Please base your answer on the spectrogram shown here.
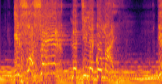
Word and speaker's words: dilegomai: Il faut faire le dilegomai. Dis à ton voisin dilegomai. Dilegomai, c'est un mot grec qui veut seulement dire créer un dialogue. Dilegomai. Dilegomai qui s'écrit comme je le dis, hein, D-I-L-E-G-O-M-A-I.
